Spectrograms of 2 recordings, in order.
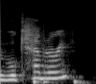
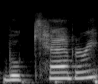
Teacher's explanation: Le début, on l'entend à peine. La fin aussi. Et le milieu, vocabulary, il ressort beaucoup plus.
